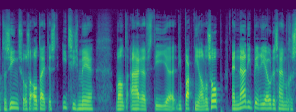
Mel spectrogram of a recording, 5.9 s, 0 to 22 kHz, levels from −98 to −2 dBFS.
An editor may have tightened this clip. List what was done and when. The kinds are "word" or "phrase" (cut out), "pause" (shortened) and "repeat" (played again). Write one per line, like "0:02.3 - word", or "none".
none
